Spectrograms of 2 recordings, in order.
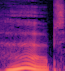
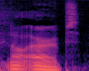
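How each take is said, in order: First: The word begins with a clear H sound. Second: The word begins with a vowel, no H. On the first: The speaker calls it right. "it's H-E-R-B-S. That's herbs" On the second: The speaker calls it wrong. "not herbs"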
